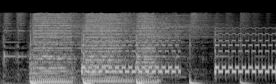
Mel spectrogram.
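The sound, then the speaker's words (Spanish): A telephone rings with a bright electronic ringtone melody, a few loud repeated tonal bursts with short breaks between them, sounding alone. “Tengo una llamada, un momento.”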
